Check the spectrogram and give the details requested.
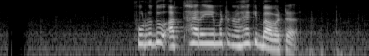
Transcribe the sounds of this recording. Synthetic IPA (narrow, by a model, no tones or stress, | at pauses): puɾud̪uʔat̪hæɾejːməʈənoɦækibaʋəʈə̰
